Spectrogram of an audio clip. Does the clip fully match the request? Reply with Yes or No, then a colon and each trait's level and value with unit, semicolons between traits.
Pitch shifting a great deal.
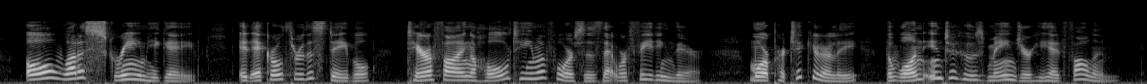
Yes: wide, 6.3 semitones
